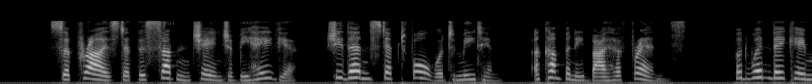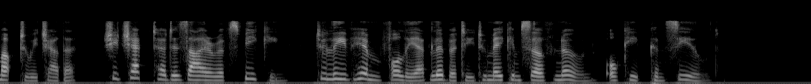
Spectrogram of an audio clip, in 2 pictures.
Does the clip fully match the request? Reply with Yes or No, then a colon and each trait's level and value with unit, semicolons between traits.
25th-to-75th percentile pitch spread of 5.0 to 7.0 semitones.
Yes: wide, 5.6 semitones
